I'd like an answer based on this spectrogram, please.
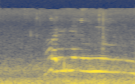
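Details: A rescued female black cat named Chibikuro, once a stray and now grown affectionate, kept in a warehouse and fed; one drawn-out meow with a brief rise then a long, slowly falling tone, with low room hum behind.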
